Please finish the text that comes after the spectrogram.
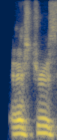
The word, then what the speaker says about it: estrus: of these on here you will hear a stress and stress pronounced the same but there's differences estrus as in us is the period of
